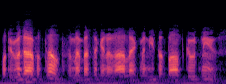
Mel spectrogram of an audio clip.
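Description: An actor in a 1970 Dutch radio play, playing a stern, formal Soviet marshal heard over a telephone. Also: male voice, on the low side, steady tone, a little fast. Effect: telephone line filter. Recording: tinny, echoing telephone line.

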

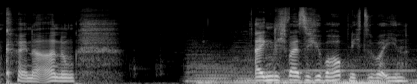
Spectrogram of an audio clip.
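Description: A woman's voice: low-pitched, normal speed, over music, close to an everyday voice. An actress playing a reserved woman answering a detective in short phrases in a German radio crime drama.

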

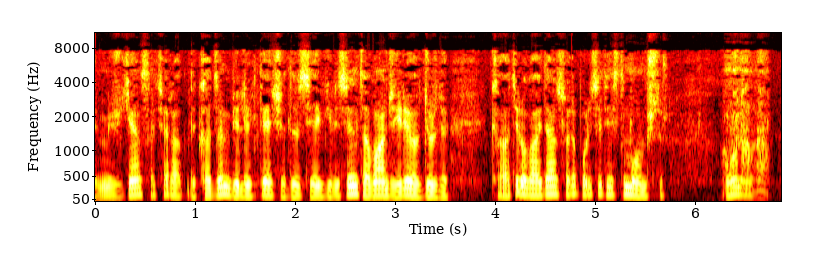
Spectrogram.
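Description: A man's voice: mid-range voice, vocal fry, dark tone, slightly rough. An actor playing an anxious, smitten male doctor in a melodramatic radio play, fretful and dramatic in delivery. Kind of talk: melodramatic radio theatre acting. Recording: dull lo-fi radio drama recording.

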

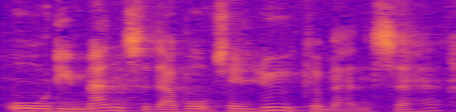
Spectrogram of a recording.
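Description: Cheerfully provincial Limburg housewife acted by a woman, gossipy and exuberant, lowish pitch, live cabaret with noisy background. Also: a little fast, warm tone, close to an everyday voice. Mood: bubbly, amused. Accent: southern Dutch, Limburg. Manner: chatty, giggly, exuberant. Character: bubbly, gossipy Maastricht mother, cheerfully provincial. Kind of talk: stage cabaret monologue. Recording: noisy live theatre recording.

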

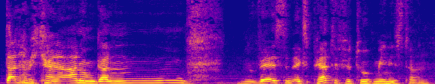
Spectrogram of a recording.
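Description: A man with a somewhat high voice co-hosts a casual comedy podcast. He rambles through deadpan jokes, stumbling over fillers and restarting his sentences. A faint hiss of background noise sits under the recording. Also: a little slow. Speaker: podcast co-host.

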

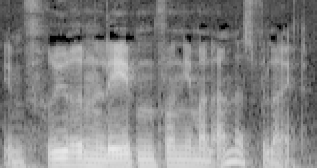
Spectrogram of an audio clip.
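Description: An actor playing a cool, sardonic man with quiet menace in a dry, laconic 1960s German radio crime drama style. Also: lowish voice, animated, a little fast, gravelly. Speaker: first-person narrator and lead character.

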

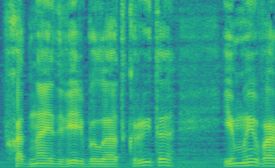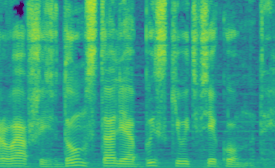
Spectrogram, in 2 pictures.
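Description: An actor playing a gentlemanly detective's companion who recounts the case in a measured, literary audio-drama narration. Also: male voice, medium pitch, lightly acted. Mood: tense storytelling. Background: music.

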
